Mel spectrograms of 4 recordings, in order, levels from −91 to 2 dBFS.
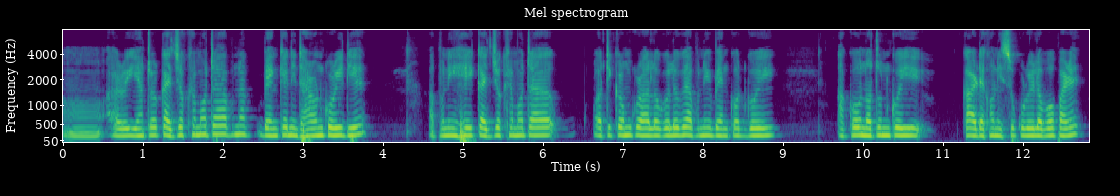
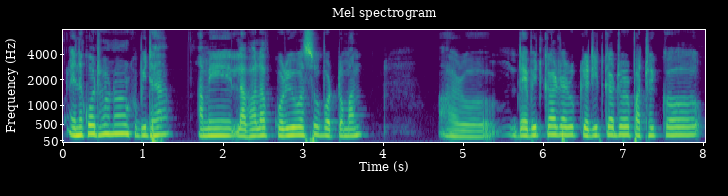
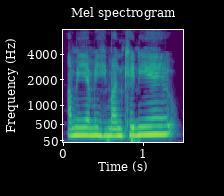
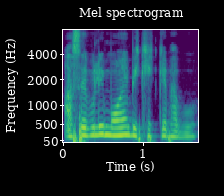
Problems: none marked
